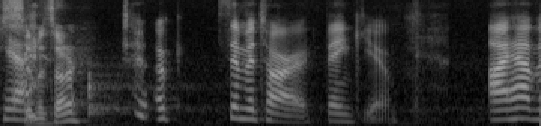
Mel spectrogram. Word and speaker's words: scimitar: Skimar. Skimitar. Skim. Is that right? scimitar. Scimitar. Thank you. I have a double-bladed scimitar and a short bow. Okay, that's what I have. The double-bladed scimitar looks cool, but I wouldn't say it's as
